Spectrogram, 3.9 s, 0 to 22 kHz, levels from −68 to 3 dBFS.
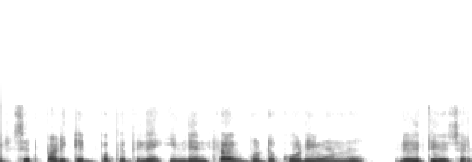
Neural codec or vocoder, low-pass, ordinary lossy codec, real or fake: codec, 16 kHz, 2 kbps, FreqCodec, smaller model; none; none; fake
